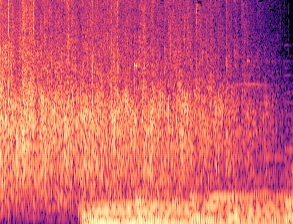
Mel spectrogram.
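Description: An audience applauds at the end of a Stanford Entrepreneurial Thought Leader Series talk in a dense, steady wash of clapping, and less than a second in, sustained low-pitched music swells in underneath and continues with the applause to the end.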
